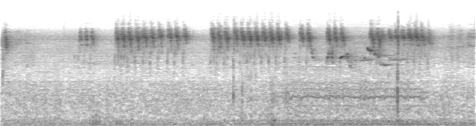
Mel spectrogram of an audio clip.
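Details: Pied wagtails feeding fledglings in a garden give very high, rapid, buzzy chittering in bursts of about a second, with a few thin whistled notes between.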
